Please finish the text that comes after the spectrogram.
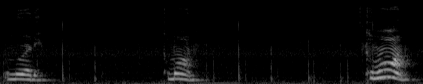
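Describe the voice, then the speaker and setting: A woman's voice: on the high side, slow, rough recording. A woman giving nervous, jumpy commentary to her viewers while playing a horror game. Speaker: gaming YouTuber.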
